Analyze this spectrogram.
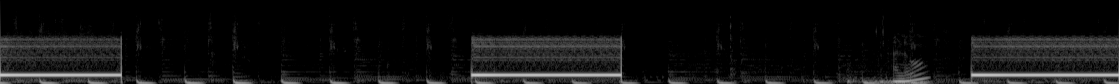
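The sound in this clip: Telephone line tones sound as a call is placed: three long, steady, high beeps separated by pauses. A regular low thumping beat runs underneath throughout.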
